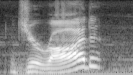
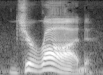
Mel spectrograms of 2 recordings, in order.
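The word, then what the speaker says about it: Jerrod: the first time also his name has never been spoken out loud in any of the games until this one uh and it was pronounced King Gerard in Defenders of the realm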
